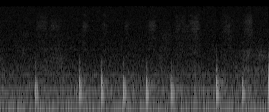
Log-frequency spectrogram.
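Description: Chalk writing on a blackboard: a series of about eight short taps and strokes, a few each second, in a quiet room.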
